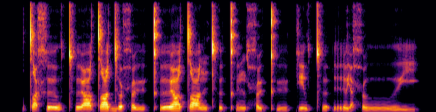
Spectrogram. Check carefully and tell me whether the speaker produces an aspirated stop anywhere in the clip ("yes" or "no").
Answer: yes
